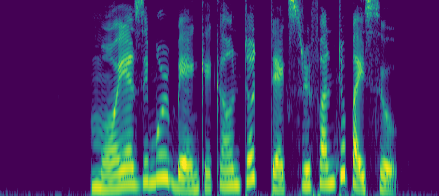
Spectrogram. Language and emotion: Assamese, happy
